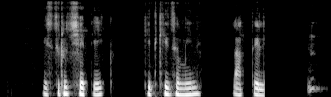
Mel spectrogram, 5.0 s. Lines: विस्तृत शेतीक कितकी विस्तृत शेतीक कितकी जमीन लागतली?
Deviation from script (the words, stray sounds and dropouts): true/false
true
